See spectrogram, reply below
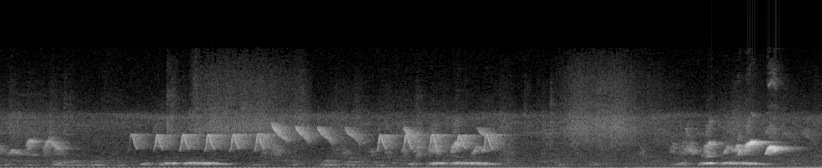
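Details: Low, mellow cooing from a spotted dove kept at a breeding garden in Ba Vì, northern Vietnam, heard in three short phrases under a run of rapid, high descending chirps from small birds and a steady low hum.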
